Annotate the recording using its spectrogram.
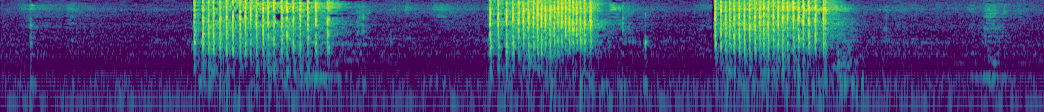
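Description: A music box's key is wound with a ratcheting sound.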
